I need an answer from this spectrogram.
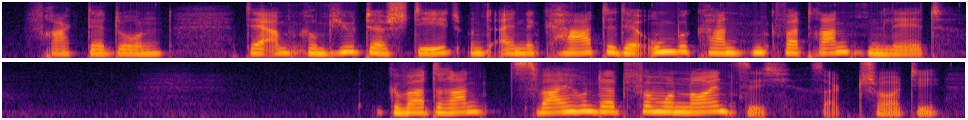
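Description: A woman narrating a short story in an audiobook style, steady and matter-of-fact. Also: lowish voice, no room sound, studio quality. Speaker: reader.

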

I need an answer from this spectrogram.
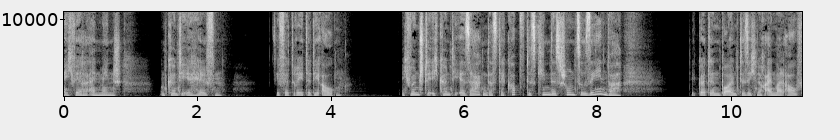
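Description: A woman narrating a first-person fantasy audiobook, expressive with dry, wry asides. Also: lowish voice.

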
